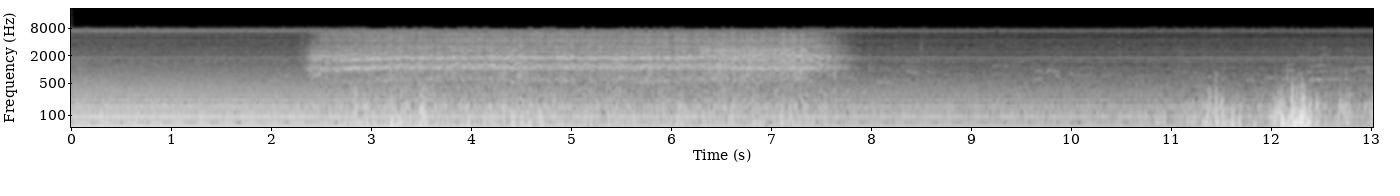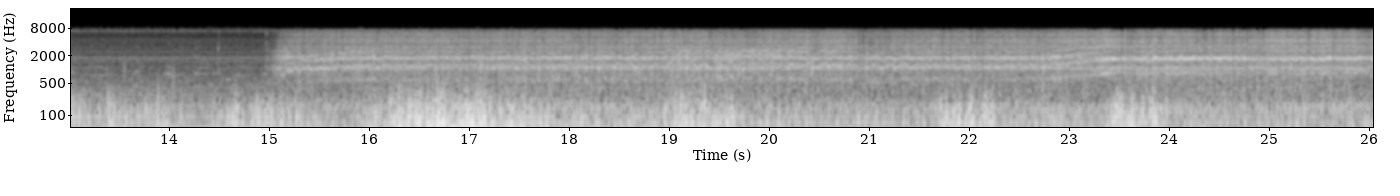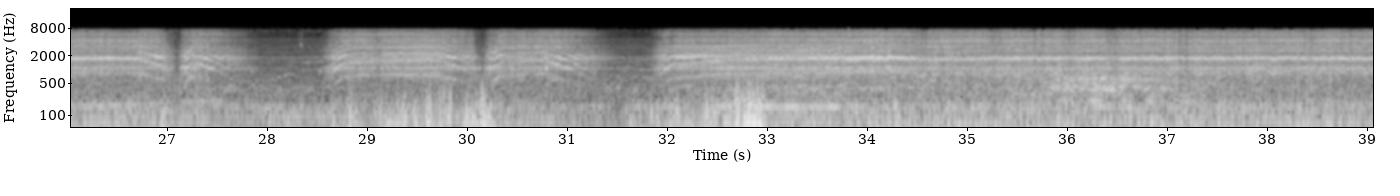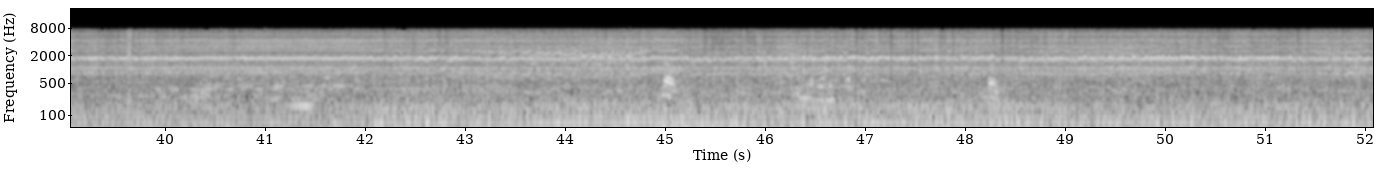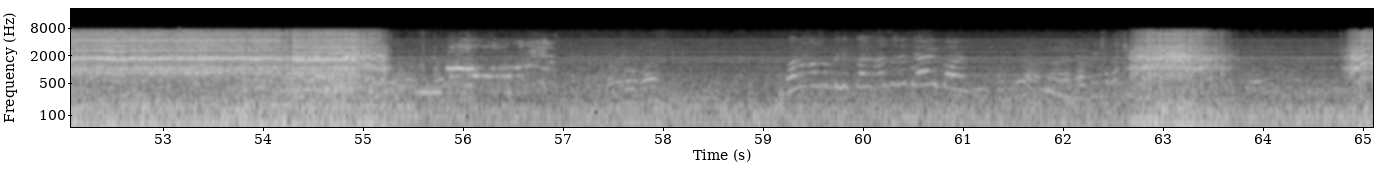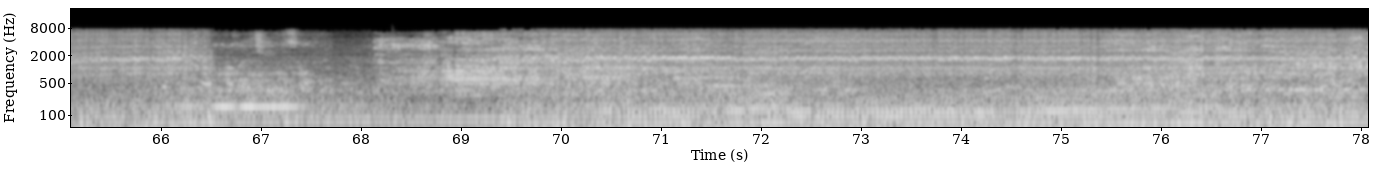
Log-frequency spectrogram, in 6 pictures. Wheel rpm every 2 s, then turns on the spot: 0, 90, 160, 130, 0, 0, 0, 40, 160, 160, 160, 180, 230, 130, 90, 80, 160, 230, 230, 230, 240, 230, 220, 230, 220, 220, 220, 140, 0, 0, 0, 50, 70, 60, 30, 210, 230, 230, 220.
26-28 66-68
